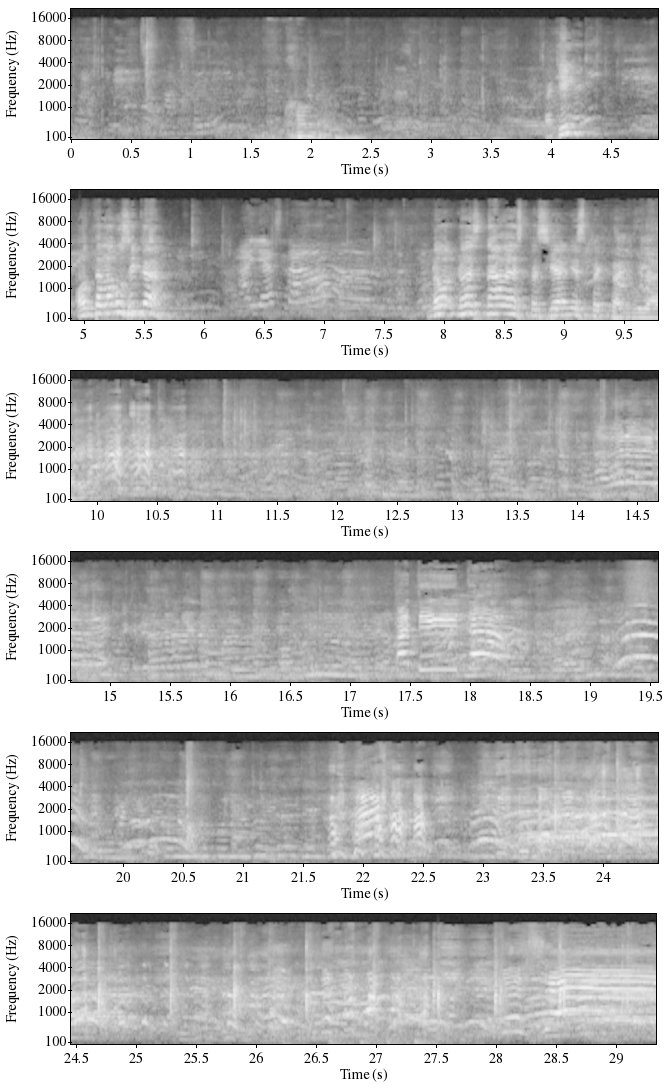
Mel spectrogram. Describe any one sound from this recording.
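A crowd cheers and laughs.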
